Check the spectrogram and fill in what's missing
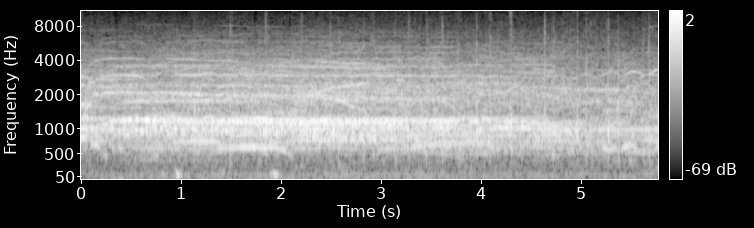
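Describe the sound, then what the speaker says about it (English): A large crowd at a high school graduation applauds and cheers in a sustained, dense wash of clapping and voices, steady throughout and somewhat distant. "will everyone please stand and join me in a huge round of applause"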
